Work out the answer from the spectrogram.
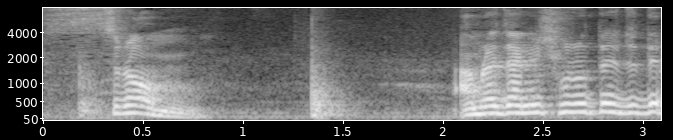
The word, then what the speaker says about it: শ্রম: তালব্যস তাইলে সেই জায়গায় যদি তালব্যস তাইলে দেখো শ্রম শ্রম শব্দটাতে কি দন্তস্বর উচ্চারণটা কিরকম হচ্ছে ছ এর মতো না শ্রম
